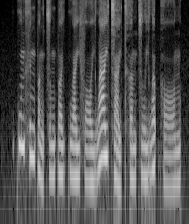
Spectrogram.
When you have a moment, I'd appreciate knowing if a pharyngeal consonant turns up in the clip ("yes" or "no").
no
